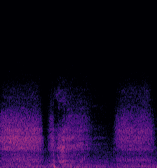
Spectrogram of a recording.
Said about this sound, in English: That clavicular breathing.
